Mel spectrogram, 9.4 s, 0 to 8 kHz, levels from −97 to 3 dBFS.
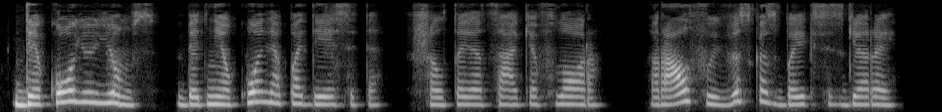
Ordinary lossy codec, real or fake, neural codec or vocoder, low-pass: AAC, 32 kbps; fake; codec, 16 kHz, 8 kbps, FunCodec, trained on Chinese and English, 25 frames a second; 7.2 kHz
